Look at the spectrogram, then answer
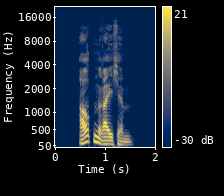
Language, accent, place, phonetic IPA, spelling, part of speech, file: German, Germany, Berlin, [ˈaːɐ̯tn̩ˌʁaɪ̯çm̩], artenreichem, adjective, De-artenreichem.ogg
- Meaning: strong dative masculine/neuter singular of artenreich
